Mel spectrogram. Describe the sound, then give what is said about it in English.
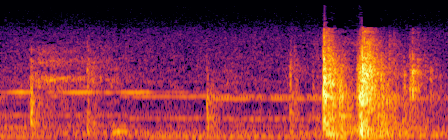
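A door being opened: a few faint taps, then a louder burst of clunks and thuds from the latch and door near the end. “Let me get the door.”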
